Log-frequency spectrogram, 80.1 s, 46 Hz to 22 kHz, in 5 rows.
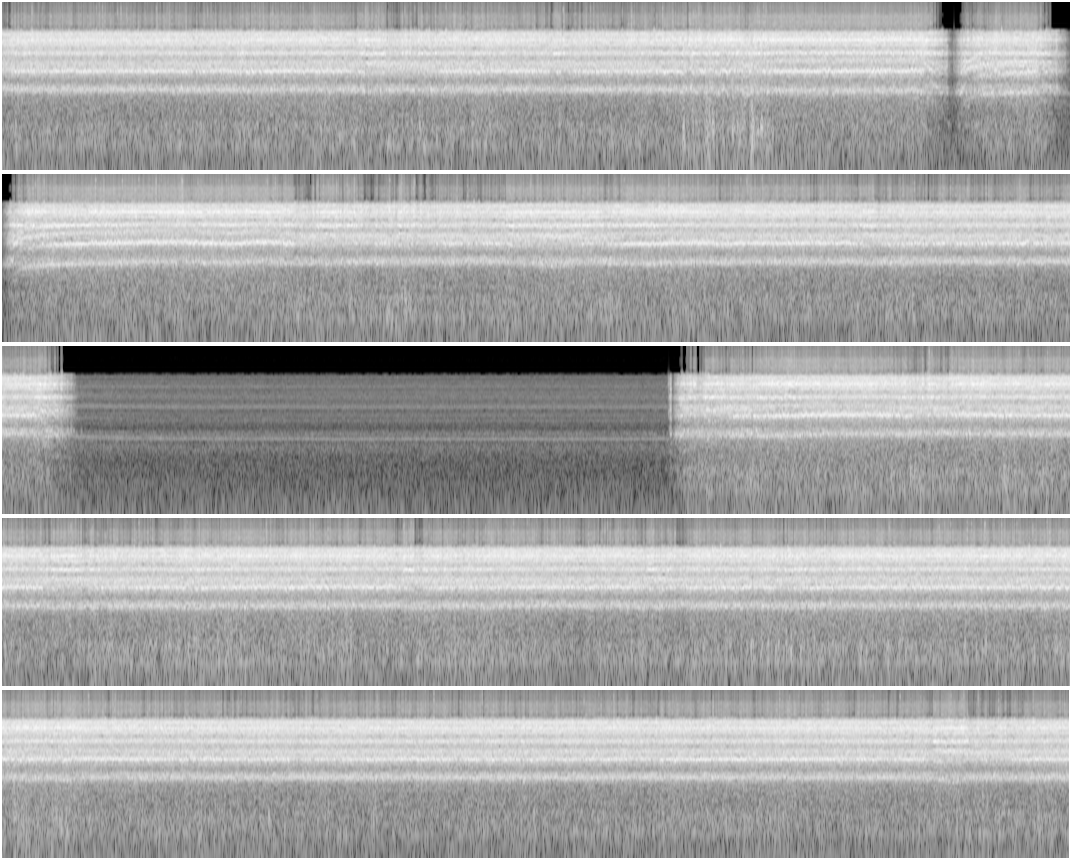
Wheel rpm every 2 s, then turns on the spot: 230, 230, 230, 230, 230, 210, 180, 120, 190, 230, 220, 230, 220, 230, 230, 230, 60, 0, 0, 0, 0, 160, 230, 230, 230, 230, 240, 230, 230, 230, 230, 240, 230, 230, 230, 230, 230, 230, 230, 230.
none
